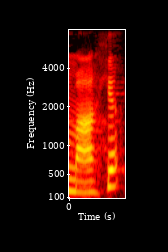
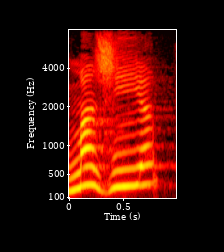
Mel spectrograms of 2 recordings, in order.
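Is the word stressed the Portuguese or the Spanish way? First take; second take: Spanish; Portuguese. First: The stress falls where Spanish places it. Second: The stress falls where Portuguese places it. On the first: "em espanhol será" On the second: "em português"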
